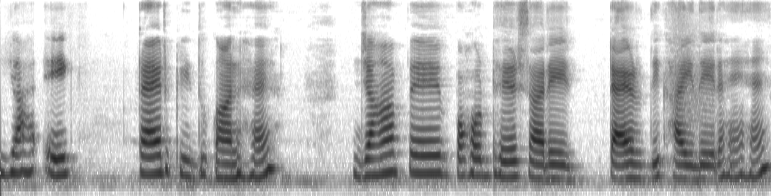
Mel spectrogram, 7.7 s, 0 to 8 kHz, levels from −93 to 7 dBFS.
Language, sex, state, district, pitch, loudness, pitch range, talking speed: Hindi, female, Uttar Pradesh, Hamirpur, 210 Hz, -17 LUFS, 180-235 Hz, 125 wpm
